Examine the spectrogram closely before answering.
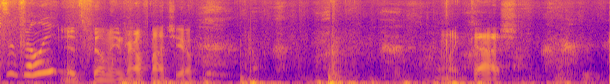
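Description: A young child squeals and shouts playfully nearby.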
